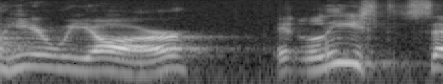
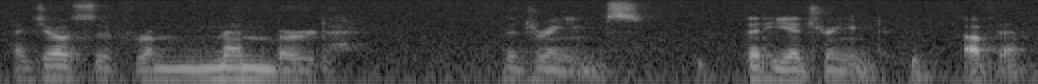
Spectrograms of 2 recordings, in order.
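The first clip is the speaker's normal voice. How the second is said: much softer, weighty reading; hushed emphasis; 9 semitones lower, 21 dB quieter than usual. Real, not acted. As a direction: let the verse sink in quietly. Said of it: "reads key verse softly".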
